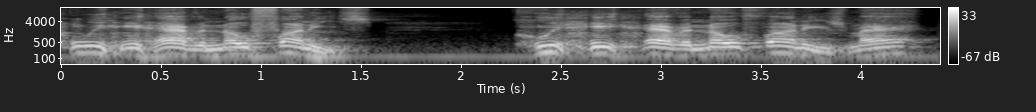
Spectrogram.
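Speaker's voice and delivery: laughing through the line. Real, not acted. Host laughing while talking to the chat. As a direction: chuckle out the words. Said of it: "I'm laughing".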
